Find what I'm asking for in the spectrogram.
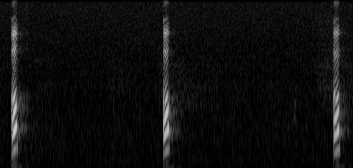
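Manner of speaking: loud model of úp with rising tone; clear úp. Shown as a demonstration. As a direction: model úp crisply for the class. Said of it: "Các con cùng đọc vần mới nhé". (đọc mẫu vần úp rõ ràng)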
